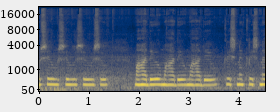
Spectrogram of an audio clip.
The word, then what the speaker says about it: कृष्ण: नाम जब लेना है तो कृष्ण कहिए कृष्ण आ की मात्रा मत लगाइए अगर आप कृष्णा कहेंगे तो देखिए कृष्णा हम बोलते हैं प्रोनाउंसिएशन में आता है कृष्णा पर उनका एकदम प्रॉपर जो नाम है वो कृष्ण है कृष्ण अ की मात्रा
